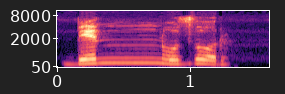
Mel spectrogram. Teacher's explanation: So what you're going to remember here is that it's going to have extra emphasis because of the shadda, and also because it's a noon mushaddad, it's going to have a slight nasal sound.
